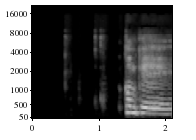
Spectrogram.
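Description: A few faint computer-mouse clicks, then, about one and a half seconds in, a person's drawn-out hesitation sound, a held "ehh" with no words.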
